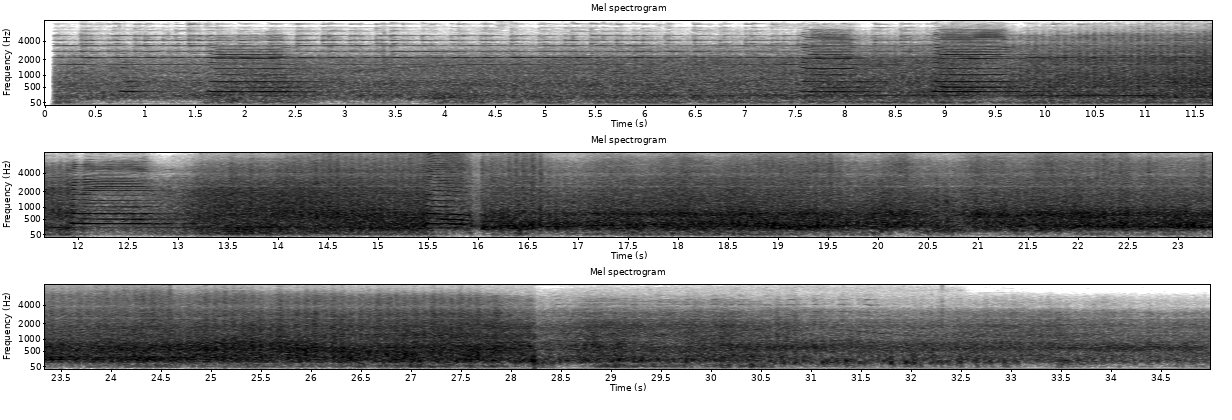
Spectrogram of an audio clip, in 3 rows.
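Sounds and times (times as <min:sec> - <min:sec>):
train passing: 0:00.1 - 0:34.9
train horn blasts: 0:01.6 - 0:02.8, 0:07.6 - 0:09.8, 0:11.9 - 0:13.0, 0:15.4 - 0:16.0
wheels clacking over rails: 0:09.8 - 0:12.2, 0:13.2 - 0:32.4.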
